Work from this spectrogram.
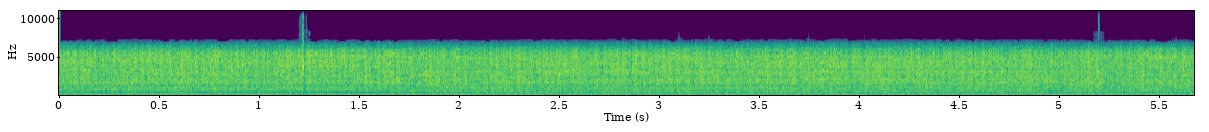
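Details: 1987 Ford Ranger 2.3L four-cylinder started after sitting a while: low idle hum with a faint uneven pulse underneath; rough idle, owner suspects the carburetor needs rebuilding or tuning.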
